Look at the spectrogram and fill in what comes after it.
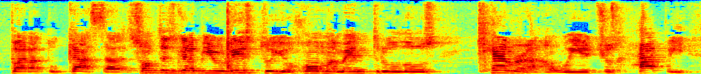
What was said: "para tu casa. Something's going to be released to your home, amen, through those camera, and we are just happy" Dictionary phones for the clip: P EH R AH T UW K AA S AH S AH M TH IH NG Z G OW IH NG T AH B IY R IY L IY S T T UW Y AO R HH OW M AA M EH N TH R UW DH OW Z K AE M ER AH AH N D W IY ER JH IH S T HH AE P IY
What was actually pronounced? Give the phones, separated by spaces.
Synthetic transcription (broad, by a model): P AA R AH T UW K AA S AH S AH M T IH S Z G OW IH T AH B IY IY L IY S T T UW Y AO HH OW M AA M EH N T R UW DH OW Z K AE M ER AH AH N W IY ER JH IH S T HH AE P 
